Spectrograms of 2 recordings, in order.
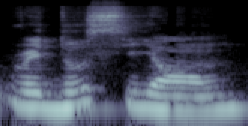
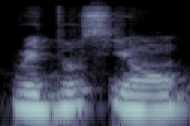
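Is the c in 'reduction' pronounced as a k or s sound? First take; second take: s; s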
